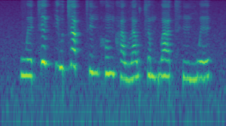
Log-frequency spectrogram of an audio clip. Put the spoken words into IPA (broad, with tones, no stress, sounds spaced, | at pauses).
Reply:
w e˨˩ t͡s e˦ ʔ k j u˧ d͡z a˦ ʔ t͡s ĩ˧ ŋ h ɔ̃˧ ŋ h a˨˩ w l a˧ w t͡s ə˧ m b w a˧ t͡sʰ ĩ˨˩ ŋ w e˨˦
